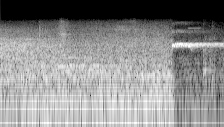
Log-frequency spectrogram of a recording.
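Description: Ice-rink ambience with distant voices, then a single steady high-pitched tone starts near the end and holds for about a second.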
